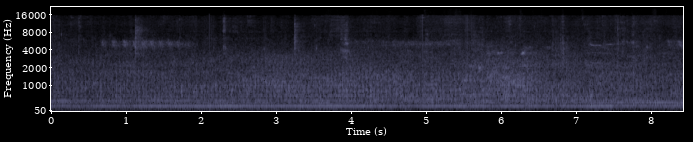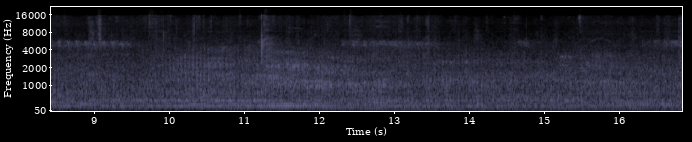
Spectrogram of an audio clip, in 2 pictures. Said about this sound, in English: if you are somewhere near campus and you are hearing a chopper, it is an LAPD chopper right near Alumni Park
